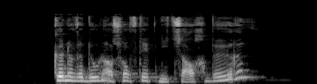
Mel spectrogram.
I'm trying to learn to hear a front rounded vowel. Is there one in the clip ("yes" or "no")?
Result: yes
